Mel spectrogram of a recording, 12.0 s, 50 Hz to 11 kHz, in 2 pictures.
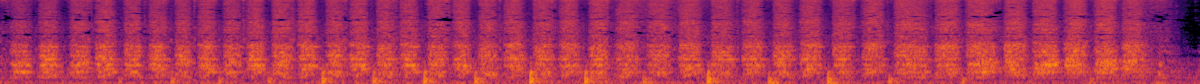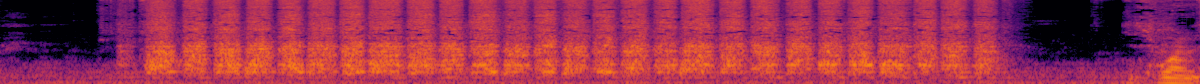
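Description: Sanding block with 220-grit paper rubbed back and forth along a mandolin's frets to level them, in quick, even strokes. The strokes stop briefly about halfway through, start again, and stop near the end.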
